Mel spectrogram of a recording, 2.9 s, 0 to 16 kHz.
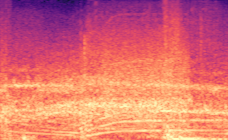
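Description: Race car tires squeal and slide in Forza 7 during a race at Circuit de Spa, played on a Logitech G920 wheel. A continuous high skid whine rides over a wavering engine tone, steady and fairly loud throughout.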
